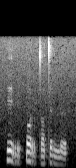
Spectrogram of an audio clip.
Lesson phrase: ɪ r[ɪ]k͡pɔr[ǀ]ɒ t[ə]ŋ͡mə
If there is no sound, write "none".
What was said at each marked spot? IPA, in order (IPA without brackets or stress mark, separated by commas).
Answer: ɪ, t, ə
